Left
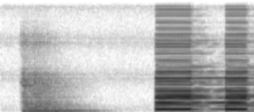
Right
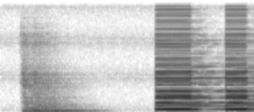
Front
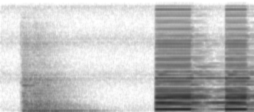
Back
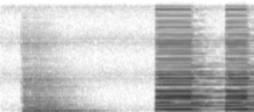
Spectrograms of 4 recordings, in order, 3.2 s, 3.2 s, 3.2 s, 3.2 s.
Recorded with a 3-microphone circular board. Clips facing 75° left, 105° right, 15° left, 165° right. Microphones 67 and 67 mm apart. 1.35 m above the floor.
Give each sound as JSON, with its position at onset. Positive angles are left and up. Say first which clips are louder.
{"t": 0.2, "sound": "a door slam", "louder": "left 3 dB, front 2 dB", "azimuth_deg": 20, "distance_m": 5.5}
{"t": 1.9, "sound": "a fire alarm", "louder": "left 3 dB, front 5 dB", "azimuth_deg": 25, "distance_m": 4.5}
